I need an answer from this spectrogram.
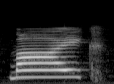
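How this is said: The pitch stays high and level. Calling someone in for dinner. "That's the first tone"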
